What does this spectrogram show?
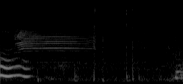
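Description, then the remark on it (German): A single wavering sheep bleat from a video game opens the moment, clear, followed by a few faint, soft clicks against a quiet background. “Komm rein, Schafi.”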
